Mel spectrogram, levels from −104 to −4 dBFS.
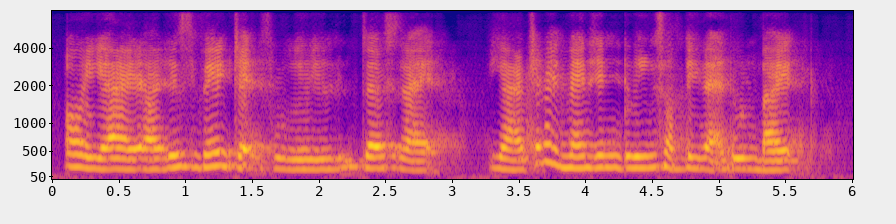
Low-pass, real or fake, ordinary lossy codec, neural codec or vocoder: none; fake; none; codec, 16 kHz, 1 kbps, FreqCodec, smaller model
